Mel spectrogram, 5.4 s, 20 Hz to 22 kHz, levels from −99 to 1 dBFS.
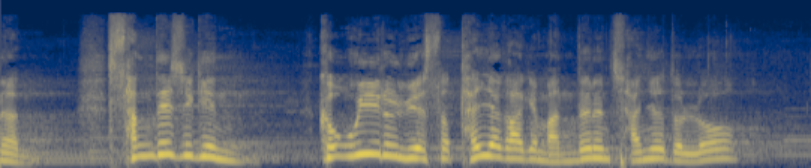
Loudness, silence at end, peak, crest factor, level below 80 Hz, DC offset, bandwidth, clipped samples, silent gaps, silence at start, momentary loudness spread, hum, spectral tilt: -21 LUFS; 0.5 s; 0 dBFS; 20 dB; -64 dBFS; under 0.1%; 16 kHz; under 0.1%; none; 0 s; 15 LU; none; -5.5 dB/octave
